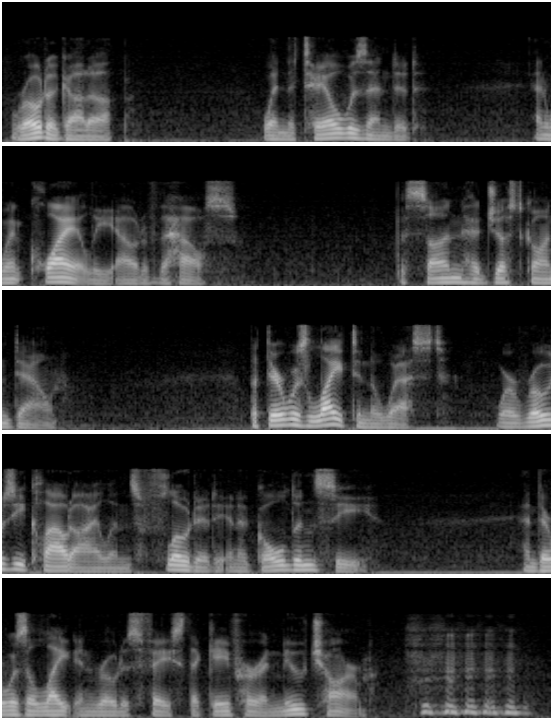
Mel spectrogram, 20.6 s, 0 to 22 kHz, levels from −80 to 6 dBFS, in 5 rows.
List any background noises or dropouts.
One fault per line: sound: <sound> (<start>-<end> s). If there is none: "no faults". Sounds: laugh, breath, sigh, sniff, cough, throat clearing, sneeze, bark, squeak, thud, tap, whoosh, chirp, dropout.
sound: laugh (19.5-20.5 s)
